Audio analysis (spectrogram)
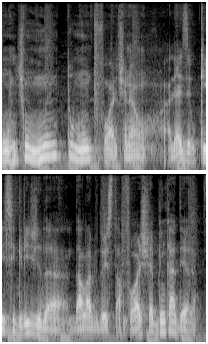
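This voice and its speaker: A man's fairly low voice with very wide pitch swings and hardly any pauses, over music in the background. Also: moderate pace. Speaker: sim racing podcast host. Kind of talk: post-race recap podcast. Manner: casual, filler-heavy with repetitions.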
